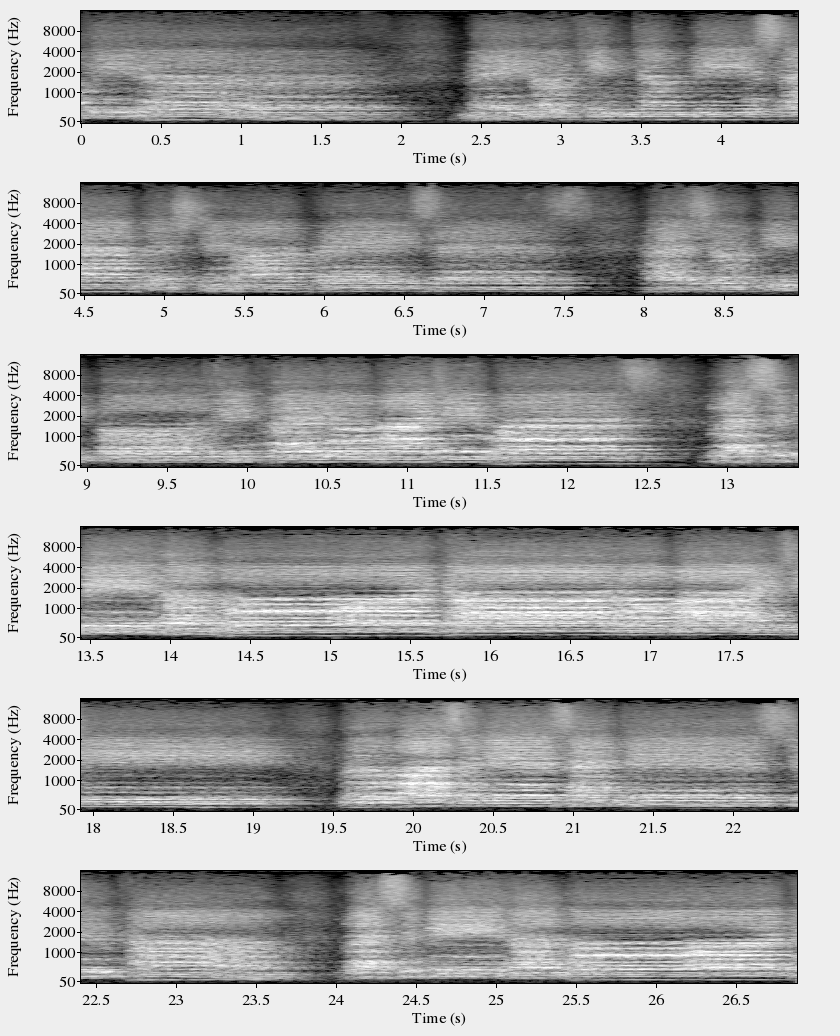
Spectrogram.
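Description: A choir singing in long phrases of about four to six seconds, each separated by a brief pause for breath.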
